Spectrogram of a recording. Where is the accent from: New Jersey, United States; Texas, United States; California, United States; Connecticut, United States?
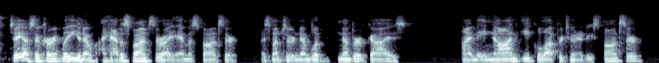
New Jersey, United States; accent: Midwestern; now in Cleveland, United States; I'm in Cleveland now, but formerly from New Jersey, hence my Midwestern accent.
